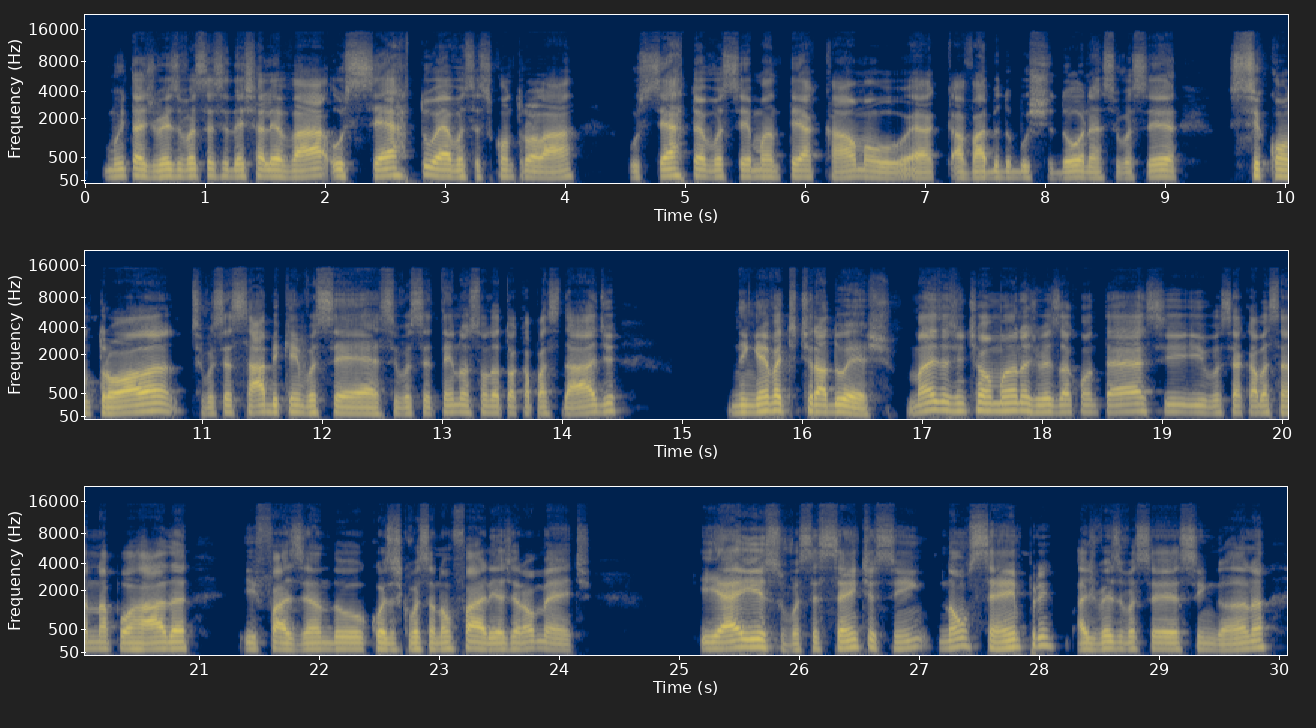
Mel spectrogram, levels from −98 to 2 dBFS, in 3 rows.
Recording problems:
none

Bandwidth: 15 kHz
